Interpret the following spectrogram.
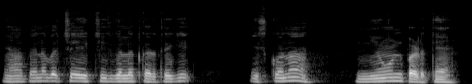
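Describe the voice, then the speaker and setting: A man giving a slow tutorial, counting out numbers one by one and explaining how each is read. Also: medium pitch, steady tone, mellow. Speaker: language teacher.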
